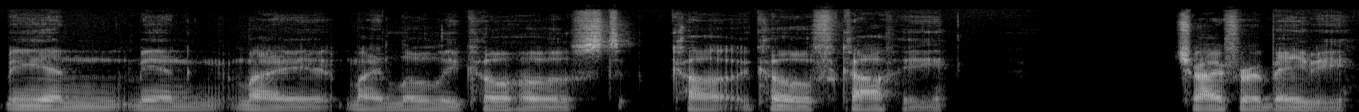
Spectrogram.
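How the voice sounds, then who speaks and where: A man's voice: fairly low pitch, flat delivery, slow, darkish tone. A man hosting a podcast in casual chat, rambling and laughing often as he trails off and restarts sentences. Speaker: podcast host.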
